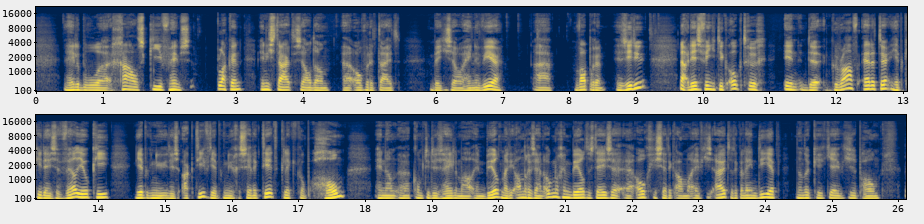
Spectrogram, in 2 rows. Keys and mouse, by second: 0.2 click, 0.6 ctrl+v, 2.0 shift+middle click, 2.8 shift+middle click, 4.3-4.7 drag, 4.8 space, 6.3 space, 6.9 drag, 12.7 click, 16.0 click, 17.1 Home, 18.1-20.0 middle drag, 20.0 click, 22.4 drag, 23.5 click, 24.0 Home, 25.6-26.1 drag.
